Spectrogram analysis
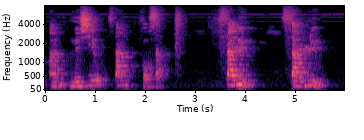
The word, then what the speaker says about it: salut: Salut, salut. Le T n'est pas prononcé. Salut in English means hi, hi but informal. And in French, the T is not sound.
